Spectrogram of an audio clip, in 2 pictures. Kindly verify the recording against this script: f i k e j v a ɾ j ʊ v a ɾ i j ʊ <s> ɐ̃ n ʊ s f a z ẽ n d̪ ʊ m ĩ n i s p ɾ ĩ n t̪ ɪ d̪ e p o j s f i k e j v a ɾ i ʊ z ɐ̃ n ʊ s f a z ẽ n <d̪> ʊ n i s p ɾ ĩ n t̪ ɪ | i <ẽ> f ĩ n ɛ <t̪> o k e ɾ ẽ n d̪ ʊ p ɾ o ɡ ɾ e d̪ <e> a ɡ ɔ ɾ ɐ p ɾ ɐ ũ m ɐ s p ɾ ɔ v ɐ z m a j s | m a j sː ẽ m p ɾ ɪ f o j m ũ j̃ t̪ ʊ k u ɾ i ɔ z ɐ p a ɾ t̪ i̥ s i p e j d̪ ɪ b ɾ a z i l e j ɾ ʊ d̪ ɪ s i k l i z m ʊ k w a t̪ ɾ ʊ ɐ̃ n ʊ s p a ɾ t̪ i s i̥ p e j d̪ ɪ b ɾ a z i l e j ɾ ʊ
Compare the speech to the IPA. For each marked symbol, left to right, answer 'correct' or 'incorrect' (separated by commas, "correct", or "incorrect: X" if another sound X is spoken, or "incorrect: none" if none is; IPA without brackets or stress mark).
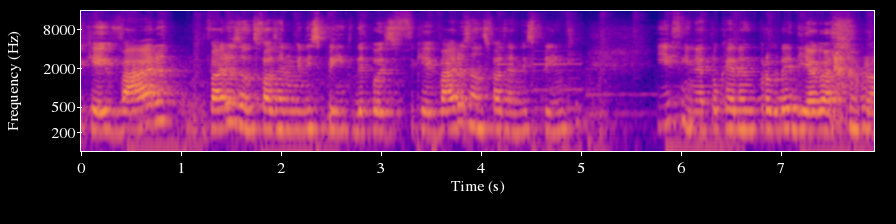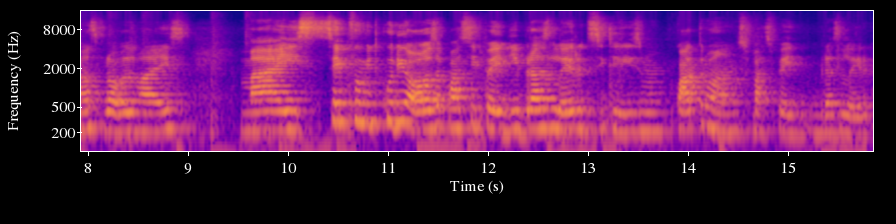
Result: incorrect: z, correct, correct, correct, incorrect: i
